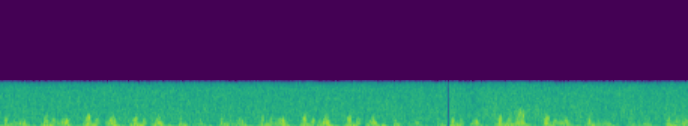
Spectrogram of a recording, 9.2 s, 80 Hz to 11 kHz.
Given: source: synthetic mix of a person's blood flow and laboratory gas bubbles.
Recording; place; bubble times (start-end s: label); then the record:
Doppler ultrasound of blood flow; precordium
6.73-7.00 s: bubbles
7.28-7.34 s: bubbles
From the record:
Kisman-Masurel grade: 212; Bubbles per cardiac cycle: several, 3 to 8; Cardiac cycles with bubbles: 1 to 10%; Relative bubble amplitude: moderate (0.250 to 0.450); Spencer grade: 1 (occasional bubble signal discernible with the cardiac motion signal, with majority of cardiac periods free of bubbles); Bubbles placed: anywhere in the cardiac cycle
